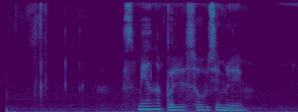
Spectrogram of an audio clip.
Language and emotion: Russian, neutral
